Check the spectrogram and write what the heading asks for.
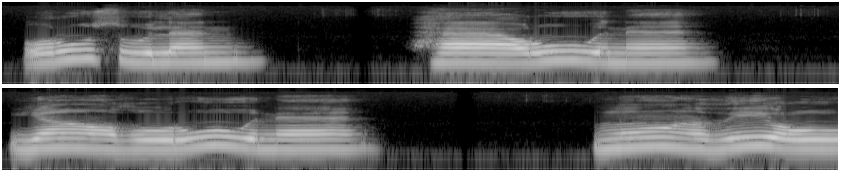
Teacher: جب بھی حرف را پہ پیش آئے، یعنی کہ دمہ آئے، تو ہمیں اس کو موٹا پڑھنا ہے، مفخم پڑھنا ہے، تفخیم کے ساتھ پڑھنا ہے۔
